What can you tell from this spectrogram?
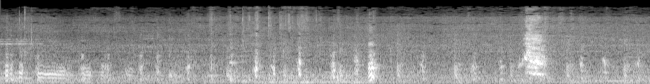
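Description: Chickens clucking softly, with one brief, louder, sharper call about five seconds in.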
